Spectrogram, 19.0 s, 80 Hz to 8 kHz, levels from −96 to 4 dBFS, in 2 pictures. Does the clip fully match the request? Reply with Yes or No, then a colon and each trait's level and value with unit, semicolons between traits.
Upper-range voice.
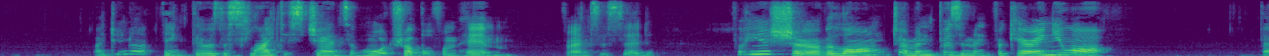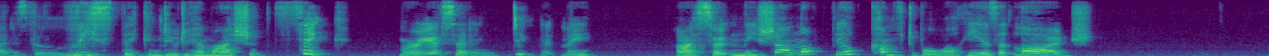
Yes: high, 235 Hz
